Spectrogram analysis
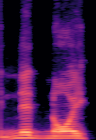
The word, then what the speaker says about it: nid noi: whenever anybody asks me I just say nid noi n d n o y if you want me to spell it out phonetically for you and that means a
